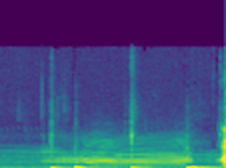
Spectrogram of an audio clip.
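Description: A cow moos in the Happy Humble Burger Farm video game, one long drawn-out lowing call, loud and close, with a few dull thumps around it.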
